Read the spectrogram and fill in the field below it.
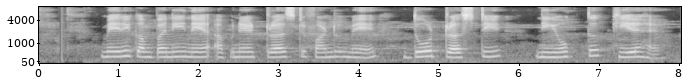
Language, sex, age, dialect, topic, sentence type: Hindi, female, 25-30, Marwari Dhudhari, banking, statement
